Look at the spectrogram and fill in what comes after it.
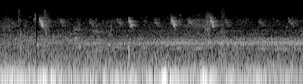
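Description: Small birds chirping: short, high, falling chirps repeated every half second or so, over a faint steady hum and a low rumble.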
